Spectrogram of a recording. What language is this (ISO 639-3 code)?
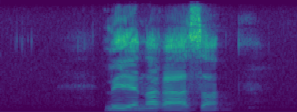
nso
